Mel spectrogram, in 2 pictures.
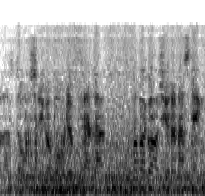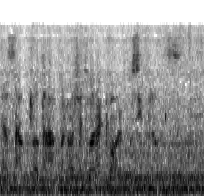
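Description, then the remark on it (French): A loud, steady drone of an airplane in flight fills the whole stretch, a constant engine roar with voices murmuring on top of it. “Nous prenons l'avion avec eux.”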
